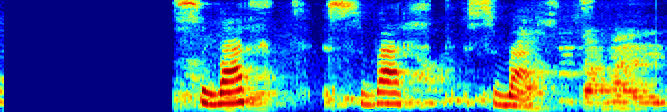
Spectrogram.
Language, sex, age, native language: Icelandic, female, 10, Icelandic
